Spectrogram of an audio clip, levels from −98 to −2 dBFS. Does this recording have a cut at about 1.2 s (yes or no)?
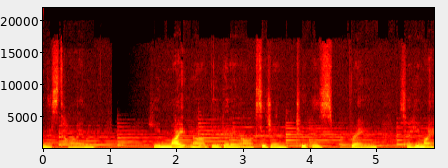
yes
